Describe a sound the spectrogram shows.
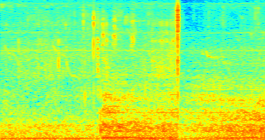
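A fishing reel whirs as line is reeled in.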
